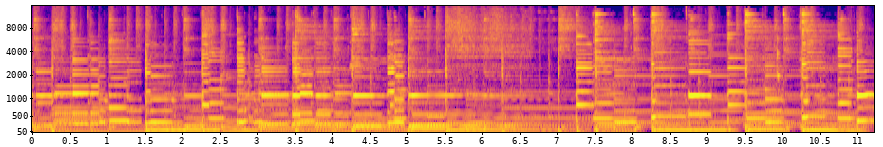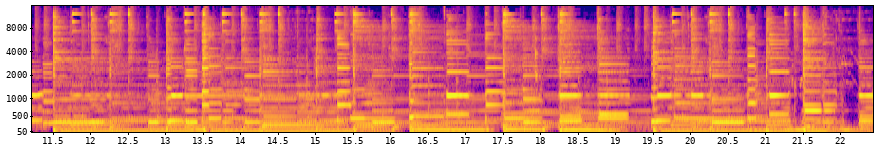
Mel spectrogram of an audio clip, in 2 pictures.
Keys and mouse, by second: 17.2-19.5 drag, 22.3 Tab.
